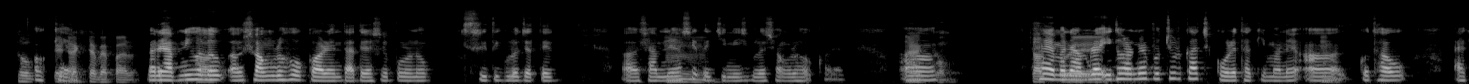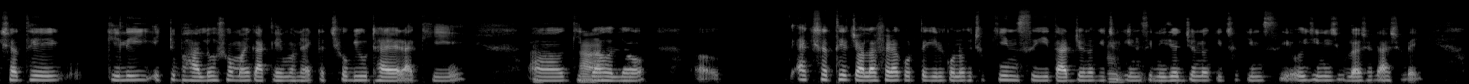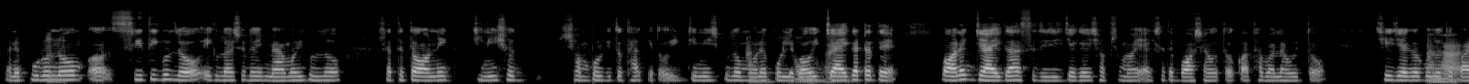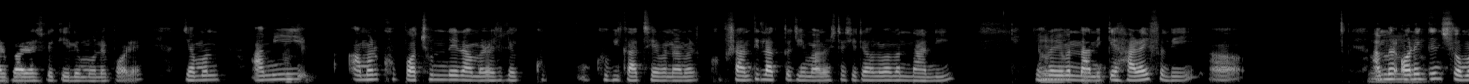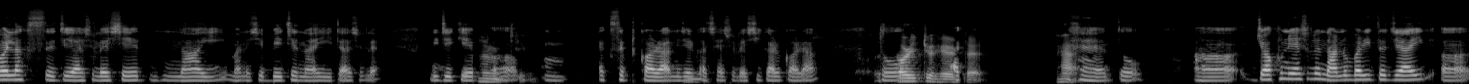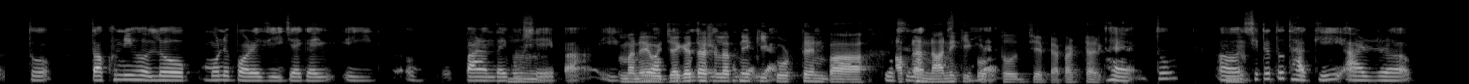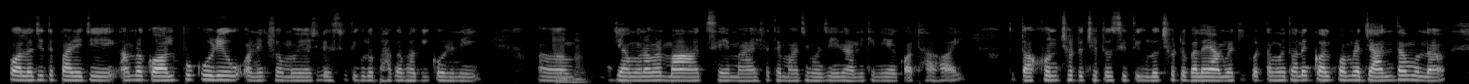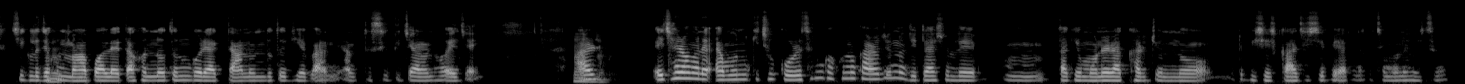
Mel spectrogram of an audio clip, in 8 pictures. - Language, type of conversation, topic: Bengali, unstructured, আপনি কীভাবে কারও স্মৃতিকে জীবিত রাখেন?
- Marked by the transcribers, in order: other background noise; wind; in English: "সরি টু হিয়ার দ্যাট"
